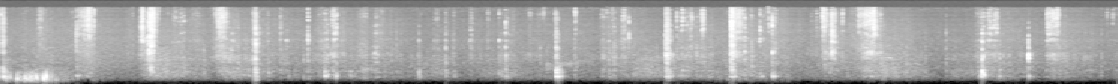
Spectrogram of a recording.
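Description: Small plastic toy-building parts being handled and fitted together: irregular light clicks, taps and rubbing as window panels are pressed onto the frame and pinned with small pegs. A dull bump comes right at the start.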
